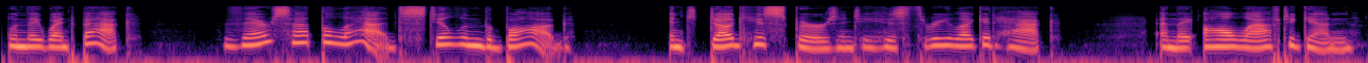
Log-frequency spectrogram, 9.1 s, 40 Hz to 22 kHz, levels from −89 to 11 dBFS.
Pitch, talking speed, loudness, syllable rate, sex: 220 Hz, 170 wpm, -20 LUFS, 4.3 syllables/s, female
